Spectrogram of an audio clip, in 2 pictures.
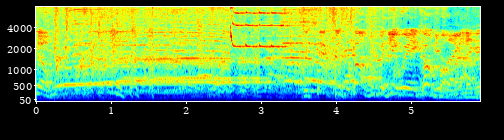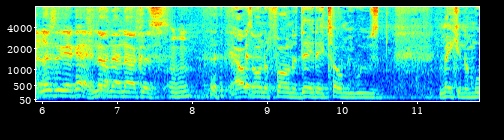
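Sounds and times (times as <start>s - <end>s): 
crowd cheering and shouting: 0.0s - 5.4s
high whistle: 2.6s - 3.6s
speech: 5.2s - 11.8s.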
